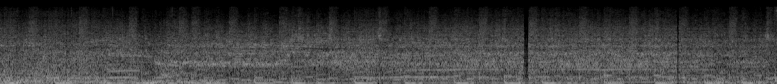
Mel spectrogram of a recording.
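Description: A car skids in the Midnight Motorist minigame of FNAF: Pizzeria Simulator, a steady, loud, continuous screech of tires blended with engine roar that holds the whole time without any talking.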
